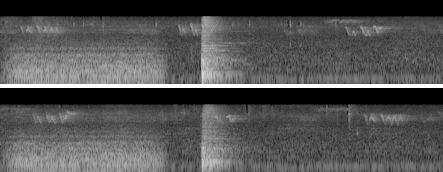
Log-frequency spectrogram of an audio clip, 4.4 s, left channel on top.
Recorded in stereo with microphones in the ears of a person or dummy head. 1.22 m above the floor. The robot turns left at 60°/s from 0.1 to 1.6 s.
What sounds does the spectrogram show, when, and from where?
2.0 s a snare drum: 45° left (ahead or behind), 1.0 m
